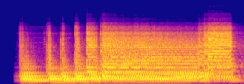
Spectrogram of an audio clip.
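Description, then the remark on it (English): A Ronnie Scott electric guitar played through effects: several quick picked notes lead into a loud, sustained distorted chord that rings out for about two seconds, with no voices. “This guitar is pretty sick looking. This is called a Ronnie Scott guitar.”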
